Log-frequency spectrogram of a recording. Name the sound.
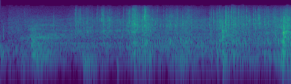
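plastic bag rustling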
